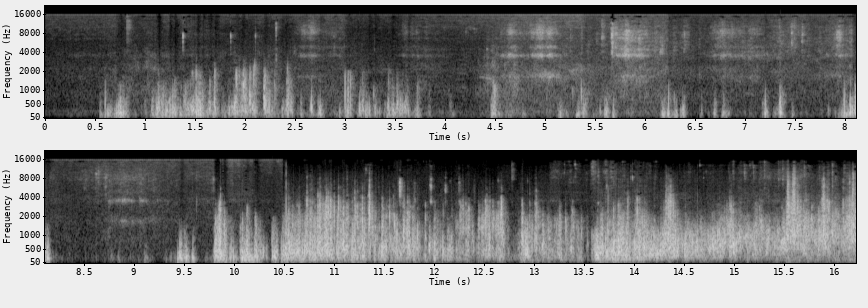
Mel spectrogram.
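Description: A horse's hooves thud on grass at a gallop.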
